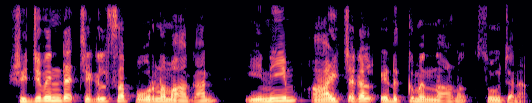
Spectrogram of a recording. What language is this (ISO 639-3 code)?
mal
